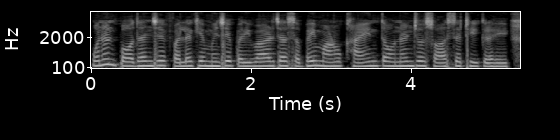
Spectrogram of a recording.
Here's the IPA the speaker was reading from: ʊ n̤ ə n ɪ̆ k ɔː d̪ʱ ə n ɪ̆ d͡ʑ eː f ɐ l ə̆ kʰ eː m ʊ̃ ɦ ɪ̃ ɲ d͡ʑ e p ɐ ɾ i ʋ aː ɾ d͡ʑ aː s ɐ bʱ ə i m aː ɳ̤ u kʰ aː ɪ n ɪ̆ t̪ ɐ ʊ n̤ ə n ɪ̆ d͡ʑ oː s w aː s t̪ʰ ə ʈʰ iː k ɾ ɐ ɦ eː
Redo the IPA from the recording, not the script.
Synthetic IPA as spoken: ʊ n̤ ə n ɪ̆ p ɔː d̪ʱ ə n ɪ̆ d͡ʑ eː f ɐ l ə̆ kʰ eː m ʊ̃ ɦ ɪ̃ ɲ d͡ʑ e p ɐ ɾ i ʋ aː ɾ d͡ʑ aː s ɐ bʱ ə i m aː ɳ̤ u kʰ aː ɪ n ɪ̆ t̪ ɐ ʊ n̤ ə n ɪ̆ d͡ʑ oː s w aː s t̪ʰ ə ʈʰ iː k ɾ ɐ ɦ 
